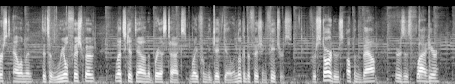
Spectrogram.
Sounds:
speech, music

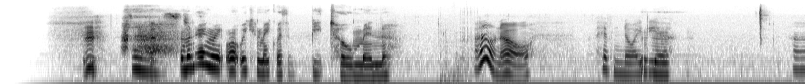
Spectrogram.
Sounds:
speech

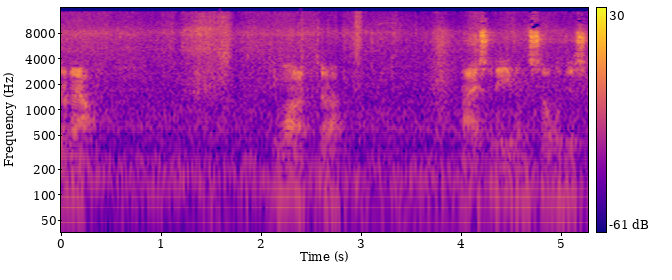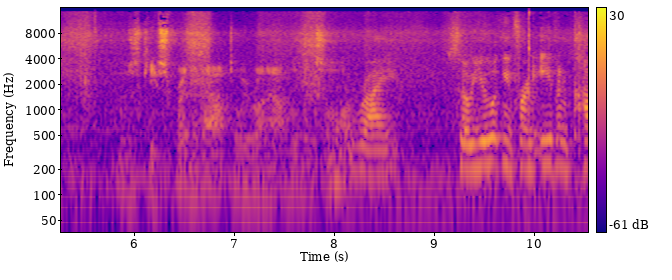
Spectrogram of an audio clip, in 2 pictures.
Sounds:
speech

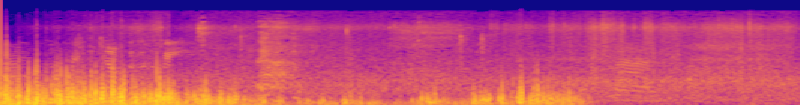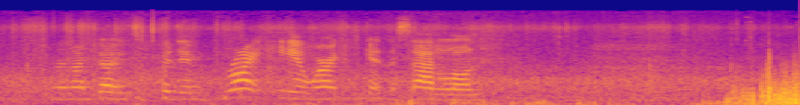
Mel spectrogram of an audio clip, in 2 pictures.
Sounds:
animal, speech

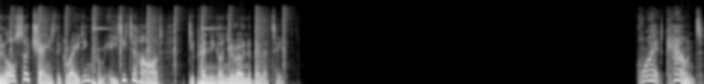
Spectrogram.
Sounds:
music, speech

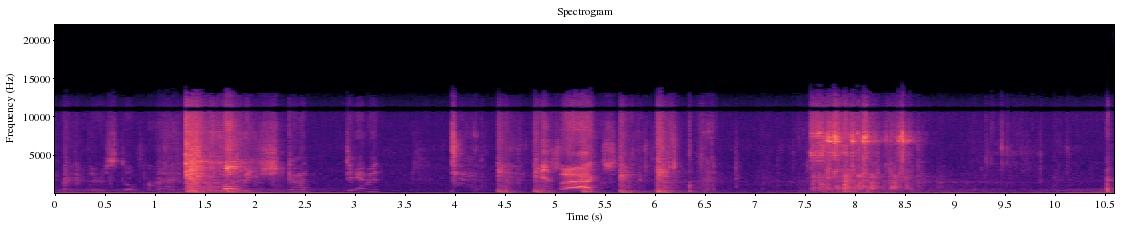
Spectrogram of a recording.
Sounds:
speech

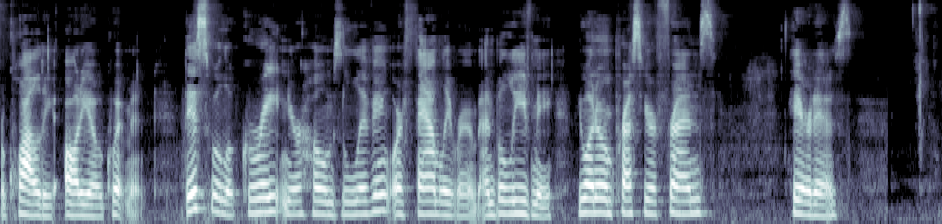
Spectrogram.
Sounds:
speech

